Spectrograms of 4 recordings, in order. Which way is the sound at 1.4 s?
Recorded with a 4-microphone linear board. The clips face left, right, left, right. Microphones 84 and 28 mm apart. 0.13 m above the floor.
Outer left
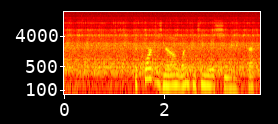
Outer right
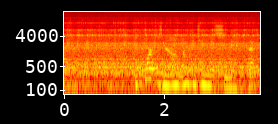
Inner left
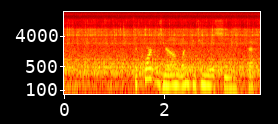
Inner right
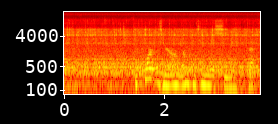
35° left (ahead or behind).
